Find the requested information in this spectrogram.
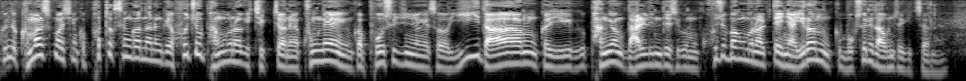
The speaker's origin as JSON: {"language": "Korean", "town": "Boryeong", "region": "South Chungcheong", "country": "South Korea", "tie": "born or raised there"}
